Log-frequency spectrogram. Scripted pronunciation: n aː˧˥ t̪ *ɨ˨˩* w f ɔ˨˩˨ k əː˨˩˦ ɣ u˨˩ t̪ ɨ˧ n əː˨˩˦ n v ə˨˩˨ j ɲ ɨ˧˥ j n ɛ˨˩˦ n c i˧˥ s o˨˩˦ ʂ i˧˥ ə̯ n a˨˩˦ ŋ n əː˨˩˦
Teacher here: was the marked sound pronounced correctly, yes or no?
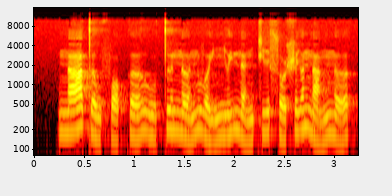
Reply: no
